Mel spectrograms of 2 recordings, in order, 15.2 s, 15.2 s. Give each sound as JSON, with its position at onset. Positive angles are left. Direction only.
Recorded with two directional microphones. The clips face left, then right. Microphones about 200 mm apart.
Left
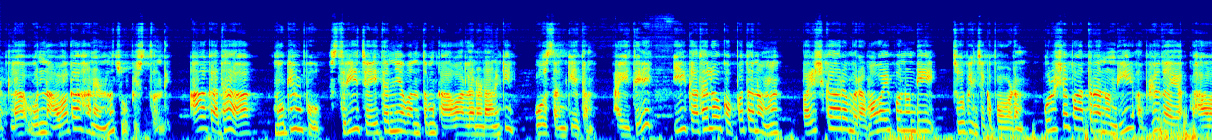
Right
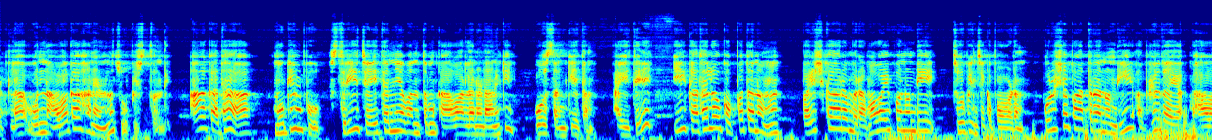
{"t": 0.1, "sound": "speech", "side_deg": -45}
